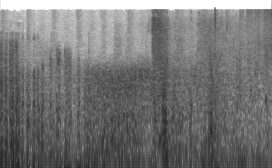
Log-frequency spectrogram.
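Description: Naval cannon fire during a From The Depths battleship tournament battle between warships Ngome and Panamax Refit, heard as a loud booming blast early on followed by rumbling bursts and a couple of sharper reports, with no talk.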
